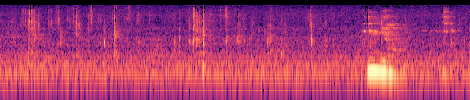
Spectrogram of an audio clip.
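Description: Dog chewing dry kibble: scattered crisp crunching clicks over a faint steady hum. Near the end comes a brief falling vocal sound, the loudest thing heard.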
